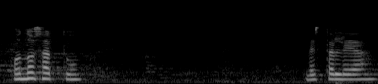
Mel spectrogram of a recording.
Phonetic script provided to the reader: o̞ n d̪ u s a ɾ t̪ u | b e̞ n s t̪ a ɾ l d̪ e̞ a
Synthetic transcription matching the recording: o̞ n d̪ o s a ɾ t̪ u | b e̞ s t̪ a l d̪ e̞ a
